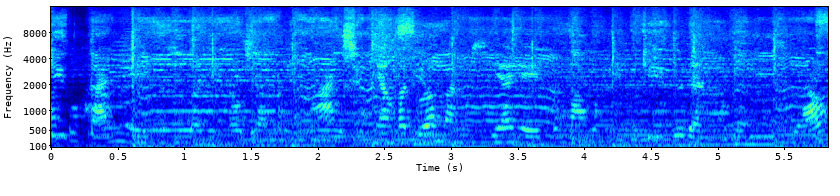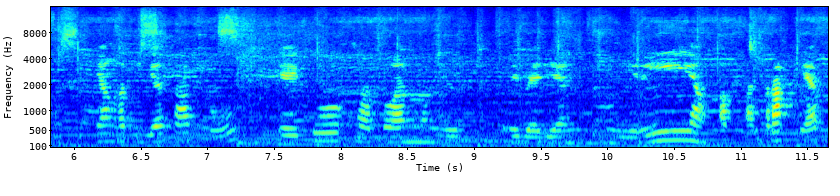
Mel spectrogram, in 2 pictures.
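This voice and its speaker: Low-voiced woman reciting a scripted narration. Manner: reads lists in an even, recited cadence. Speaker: student narrator. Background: background music.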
